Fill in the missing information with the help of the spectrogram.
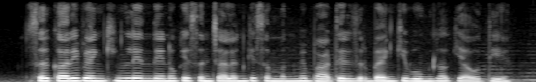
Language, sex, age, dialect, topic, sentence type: Hindi, female, 18-24, Hindustani Malvi Khadi Boli, banking, question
